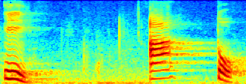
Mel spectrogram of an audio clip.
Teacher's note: Nesse caso, a pronúncia é hiato. Eu pronuncio tanto o I como o A. E quando eu separo a sílaba, ó, elas ficam em sílabas diferentes. Eu faço I, A, to.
